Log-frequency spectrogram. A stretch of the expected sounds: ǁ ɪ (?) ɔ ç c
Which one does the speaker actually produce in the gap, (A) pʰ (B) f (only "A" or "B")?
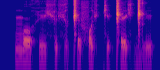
B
